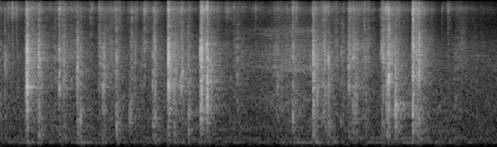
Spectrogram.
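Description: A tarot deck being handled and split into piles: a string of soft, irregular card clicks and taps, several a second, with the sharpest a little after two seconds in and again at about four seconds.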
